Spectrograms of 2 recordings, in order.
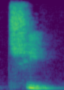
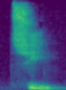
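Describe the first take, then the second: The two takes are said the same way.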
